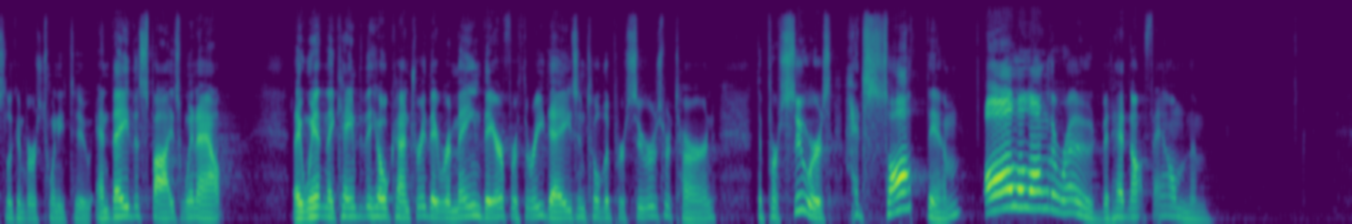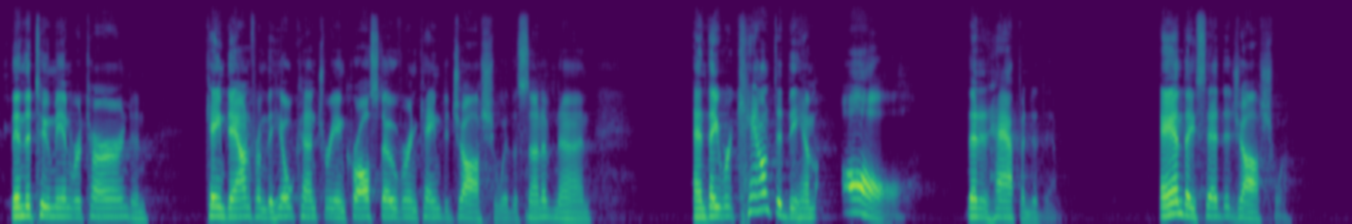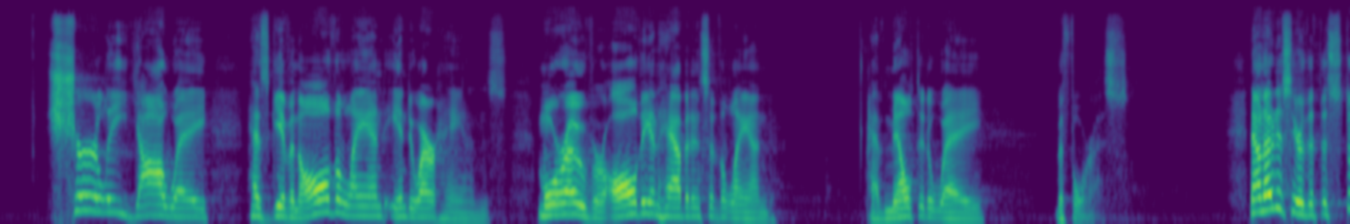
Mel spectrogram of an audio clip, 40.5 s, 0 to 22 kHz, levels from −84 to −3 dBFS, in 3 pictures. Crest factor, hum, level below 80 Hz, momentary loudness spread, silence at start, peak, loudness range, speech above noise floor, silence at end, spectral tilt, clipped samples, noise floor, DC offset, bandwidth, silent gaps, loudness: 22 dB; none; -76 dBFS; 18 LU; 0 s; -4 dBFS; 8 LU; 52 dB; 0 s; -4.5 dB/octave; under 0.1%; -76 dBFS; under 0.1%; 18.5 kHz; none; -24 LUFS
